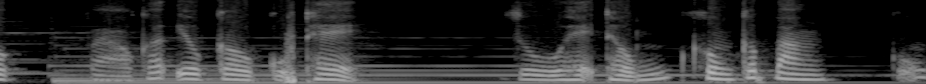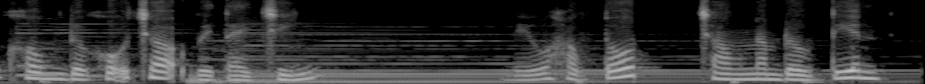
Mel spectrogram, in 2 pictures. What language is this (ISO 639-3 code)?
vie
